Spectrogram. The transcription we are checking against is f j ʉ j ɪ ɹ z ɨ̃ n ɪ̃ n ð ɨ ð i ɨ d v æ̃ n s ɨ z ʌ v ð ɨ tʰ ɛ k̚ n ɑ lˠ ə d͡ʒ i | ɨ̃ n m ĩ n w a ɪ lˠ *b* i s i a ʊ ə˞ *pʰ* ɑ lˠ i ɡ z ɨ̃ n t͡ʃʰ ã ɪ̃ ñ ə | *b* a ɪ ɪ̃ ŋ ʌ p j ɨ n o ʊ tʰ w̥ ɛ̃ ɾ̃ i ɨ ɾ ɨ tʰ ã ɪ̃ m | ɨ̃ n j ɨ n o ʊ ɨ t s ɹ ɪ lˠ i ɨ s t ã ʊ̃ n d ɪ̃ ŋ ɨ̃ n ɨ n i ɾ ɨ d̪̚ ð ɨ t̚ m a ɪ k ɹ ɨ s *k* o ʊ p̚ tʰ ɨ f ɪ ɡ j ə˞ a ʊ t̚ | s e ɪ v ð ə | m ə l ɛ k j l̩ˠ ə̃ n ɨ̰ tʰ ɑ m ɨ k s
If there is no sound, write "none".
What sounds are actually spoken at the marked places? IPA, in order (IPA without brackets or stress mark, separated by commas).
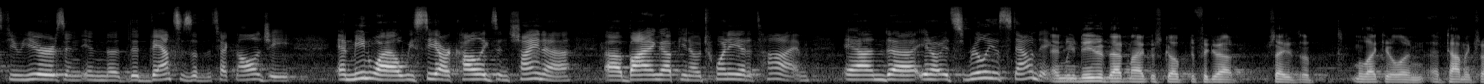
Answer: w, kʰ, b, k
